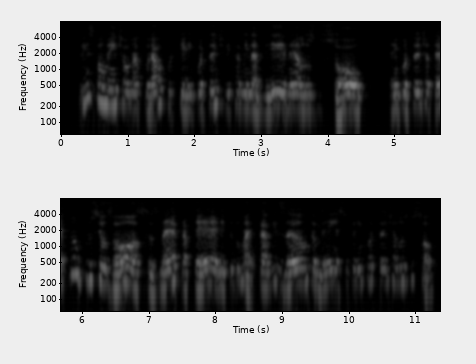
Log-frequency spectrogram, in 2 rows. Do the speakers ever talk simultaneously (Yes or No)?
No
